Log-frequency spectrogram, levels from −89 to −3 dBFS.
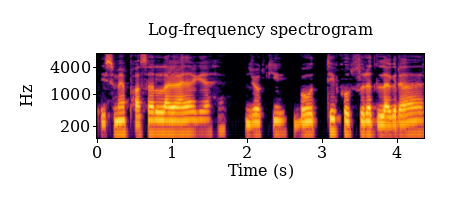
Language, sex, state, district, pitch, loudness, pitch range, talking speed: Hindi, male, Bihar, Jahanabad, 130 Hz, -18 LUFS, 120-135 Hz, 180 wpm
